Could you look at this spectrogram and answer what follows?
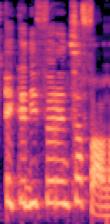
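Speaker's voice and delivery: high, impatient snap of a question; sharp outburst. A narrator's reading. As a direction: burst out, fed up. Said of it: "sbottò Cristo". (sbottare irritato, acuto)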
